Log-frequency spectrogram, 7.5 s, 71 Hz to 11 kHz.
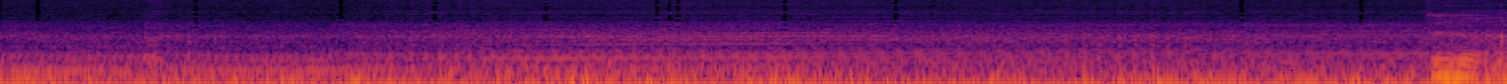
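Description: Yamaha RD125LC YPVS two-stroke single-cylinder engine running at steady road speed, with low wind rumble on the microphone. Near the end a brief, louder sound drops sharply in pitch.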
